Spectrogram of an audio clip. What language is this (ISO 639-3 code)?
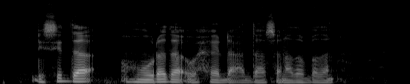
som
